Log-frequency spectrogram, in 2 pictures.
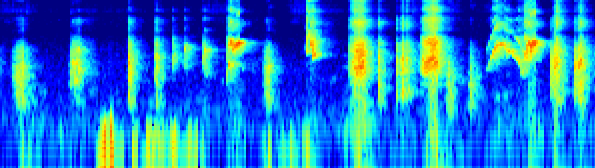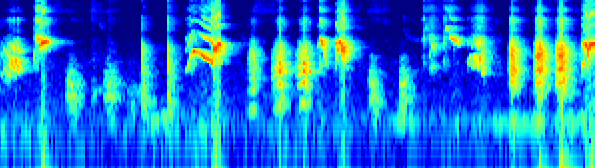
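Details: Javan myna song used as a lure to get captive birds singing: a dense, varied run of harsh squawks, clicks and sharp whistled notes, some rising, delivered in quick bursts throughout.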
